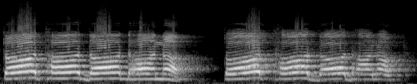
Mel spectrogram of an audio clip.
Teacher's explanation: जब जीभ दांत में टच कर रहा है तो उसको हम लोग क्या बोलेंगे? दंत बोलेंगे।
